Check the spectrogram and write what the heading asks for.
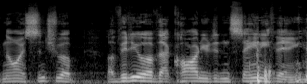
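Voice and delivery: mock German accent, reproachful. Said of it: "sounds German".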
